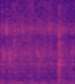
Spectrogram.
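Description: Onions frying in hot oil for a masala dosa filling sizzle with a steady, close crackle through the whole short moment, no voices over it.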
